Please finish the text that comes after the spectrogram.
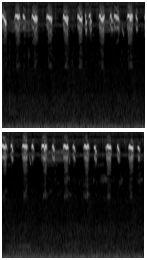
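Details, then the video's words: Begging cuckoo stuffed with food yet asking for more: a run of piercing, high-pitched squeaky notes, evenly paced and sometimes doubled, with nothing else audible. "The cuckoo is too greedy, stuffing food into its mouth and wanting more杜鹃鸟太贪婪了，食物塞进嘴里还想得到更多"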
